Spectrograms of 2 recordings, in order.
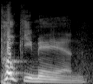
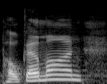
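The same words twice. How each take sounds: First: The word is pronounced in a distorted way. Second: The word is pronounced in the usual way. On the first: Adults say it this way on purpose to mock kids. The speaker calls it wrong. "they'd be like Pokemon" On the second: This is how everyone else says it. The speaker calls it right. "They hear the T V show pronounce it Pokemon"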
